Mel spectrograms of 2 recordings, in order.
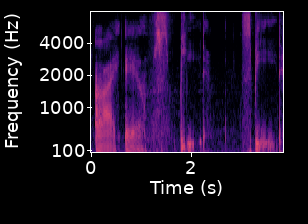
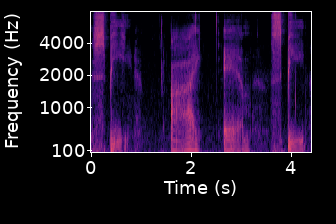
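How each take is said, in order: First: Drawn-out whisper, zoning in; slow whispered mantra. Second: Chanted, whisper each word to yourself, hushed and focused; chanted, breathy mantra, barely voiced; whispered inner chant. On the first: Retold or imitated. Deku zoning in on the robots, very slow whispered mantra. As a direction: stretch each word out in a very slow, hushed whisper. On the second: Deku psyching himself up before the test, whispered chant.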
